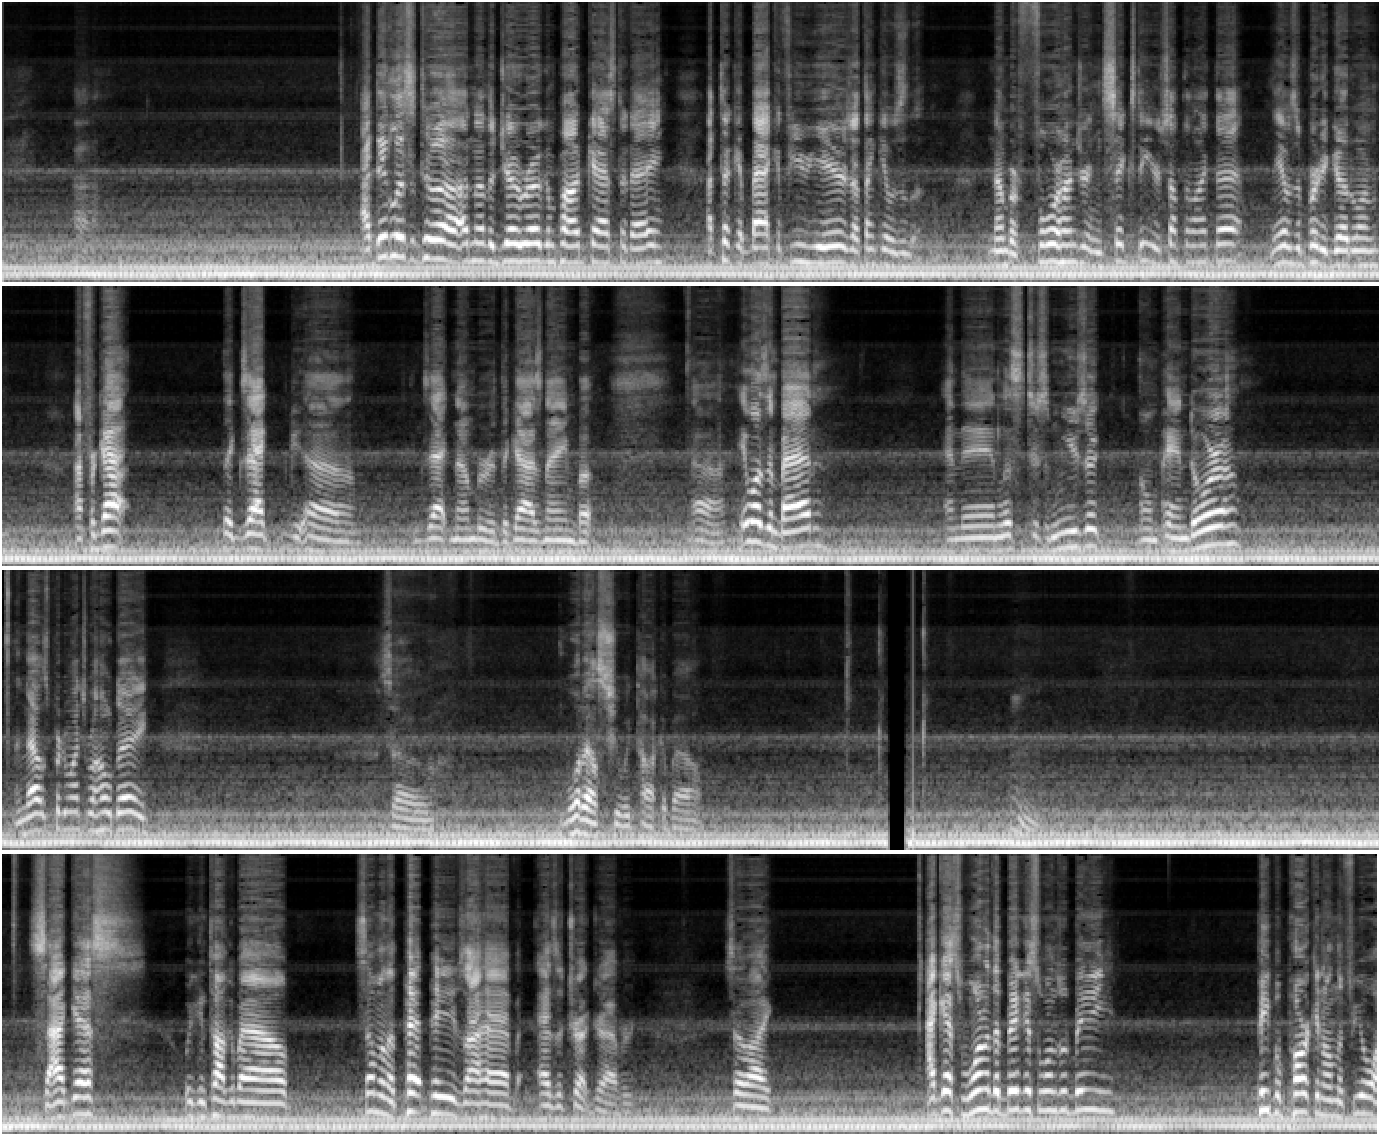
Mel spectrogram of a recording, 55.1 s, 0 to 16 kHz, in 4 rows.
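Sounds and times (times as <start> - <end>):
diesel engine idling: 0.0 - 55.0.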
